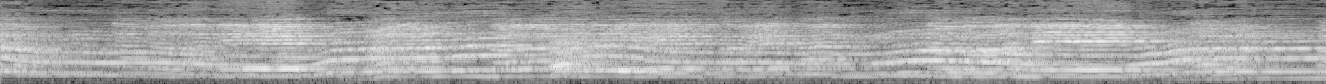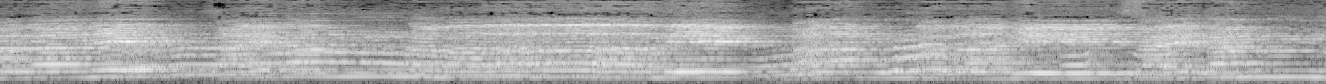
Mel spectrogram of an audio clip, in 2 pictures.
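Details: A Siberian Husky howls in long, wavering, rising and falling notes, almost like singing, amid Hindu devotional chanting to Shiva.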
